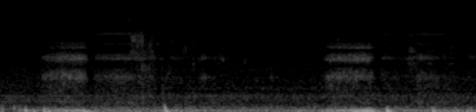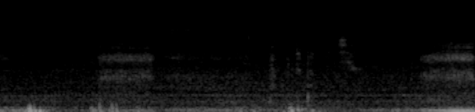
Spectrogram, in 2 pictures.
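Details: Labrador dog asleep after playing all day, snoring loudly: low, rumbling snores on each breath, about four breath cycles in twelve seconds.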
